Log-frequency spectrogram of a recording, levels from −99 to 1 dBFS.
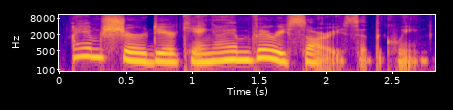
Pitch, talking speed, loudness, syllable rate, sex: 230 Hz, 255 wpm, -14 LUFS, 5.5 syllables/s, female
